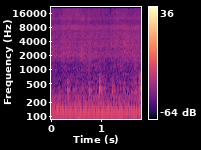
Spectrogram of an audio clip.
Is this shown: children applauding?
no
